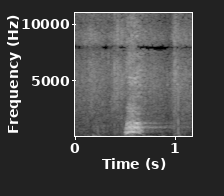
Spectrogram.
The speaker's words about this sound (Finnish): Tämä on näissä meidän karhupannotuksissa mukana tämä koira, että se ei yleensä turhaa kyllä haaku. Että tuolta tulee, tuule hajuu tuolta päin justiinsa, että se saattaa haista jopa.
